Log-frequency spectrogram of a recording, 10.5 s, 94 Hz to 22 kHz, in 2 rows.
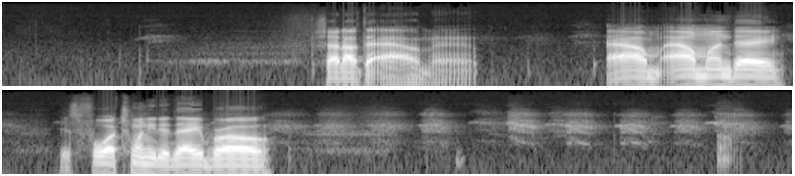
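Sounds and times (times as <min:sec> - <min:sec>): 
speech: 0:02.1 - 0:03.3, 0:04.0 - 0:07.2
wild parrots squawking: 0:07.0 - 0:10.5.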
